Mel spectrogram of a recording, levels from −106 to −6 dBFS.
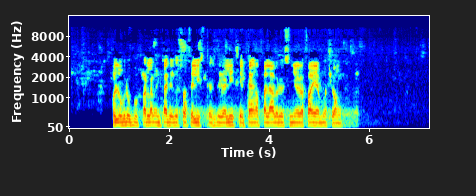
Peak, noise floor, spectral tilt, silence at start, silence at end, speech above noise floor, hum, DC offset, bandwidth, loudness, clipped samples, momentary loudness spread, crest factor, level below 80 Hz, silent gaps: -8 dBFS; -78 dBFS; -5.5 dB/octave; 0.85 s; 1.45 s; 51 dB; none; under 0.1%; 10.5 kHz; -27 LUFS; under 0.1%; 7 LU; 20 dB; -56 dBFS; none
